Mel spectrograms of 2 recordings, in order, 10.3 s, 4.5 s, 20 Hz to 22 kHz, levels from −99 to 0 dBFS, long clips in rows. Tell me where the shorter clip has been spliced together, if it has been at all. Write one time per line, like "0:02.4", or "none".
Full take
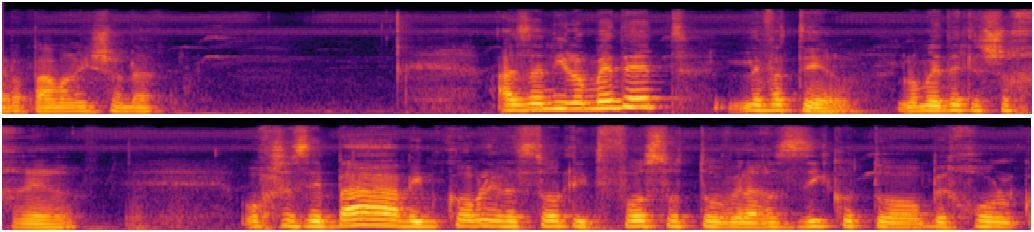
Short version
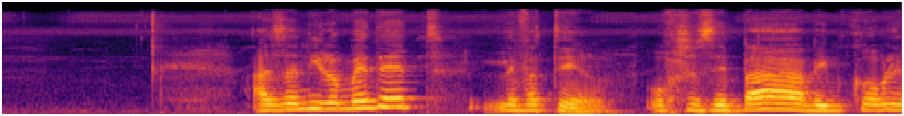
0:03.2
